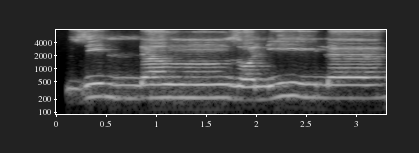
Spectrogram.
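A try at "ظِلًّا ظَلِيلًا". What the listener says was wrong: Bunda pastikan setiap kali menyebut Allah, hujung lidah mesti keluar lidah. Zillan zalila. Baru dia tak ada bunyi sofir.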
